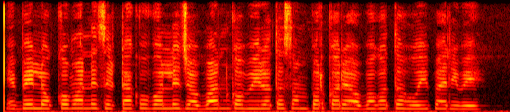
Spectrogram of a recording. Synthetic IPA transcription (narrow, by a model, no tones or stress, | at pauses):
ebelokɔmaneseʈʰakuɡɔled͡ʒɔbankɔbiɾot̪ɔsɔmpɔɾkɔɾeɔbɔɡɔt̪ɔɦojpaɾibe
